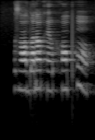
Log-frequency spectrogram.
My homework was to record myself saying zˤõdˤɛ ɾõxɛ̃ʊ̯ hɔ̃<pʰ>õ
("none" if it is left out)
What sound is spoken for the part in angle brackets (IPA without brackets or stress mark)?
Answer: pʰ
